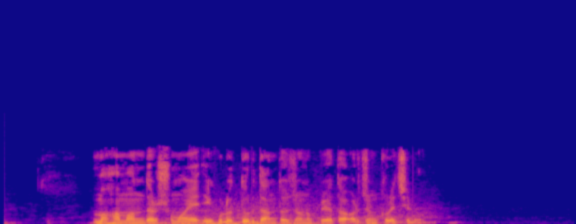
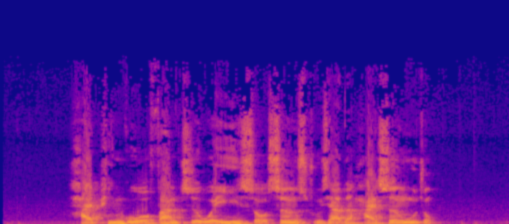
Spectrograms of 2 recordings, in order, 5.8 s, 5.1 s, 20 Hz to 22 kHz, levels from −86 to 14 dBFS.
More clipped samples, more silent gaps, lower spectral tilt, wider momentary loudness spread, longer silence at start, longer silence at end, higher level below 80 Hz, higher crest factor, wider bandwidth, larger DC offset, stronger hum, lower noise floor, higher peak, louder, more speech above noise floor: neither; neither; first, -6 dB/octave vs -4.5 dB/octave; first, 7 LU vs 4 LU; second, 0.05 s vs 0.7 s; first, 1.2 s vs 0.75 s; second, -52 dBFS vs -44 dBFS; first, 18 dB vs 12 dB; second, 8 kHz vs 16 kHz; neither; neither; first, -73 dBFS vs -45 dBFS; about the same, -2 dBFS vs 0 dBFS; second, -17 LUFS vs -12 LUFS; first, 56 dB vs 33 dB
